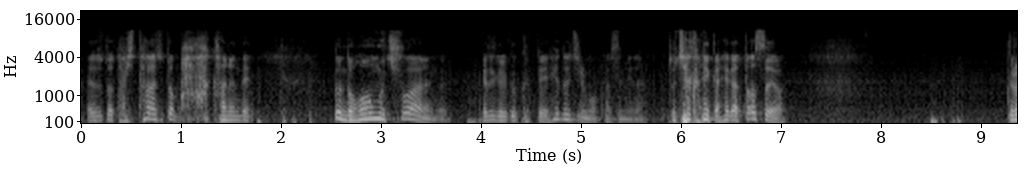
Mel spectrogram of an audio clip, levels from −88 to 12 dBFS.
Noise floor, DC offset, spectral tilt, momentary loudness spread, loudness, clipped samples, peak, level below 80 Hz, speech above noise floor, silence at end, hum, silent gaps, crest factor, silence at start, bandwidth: -63 dBFS; under 0.1%; -6.5 dB/octave; 23 LU; -31 LUFS; under 0.1%; -8 dBFS; -52 dBFS; 32 dB; 0 s; none; none; 24 dB; 0.05 s; 11 kHz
